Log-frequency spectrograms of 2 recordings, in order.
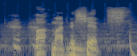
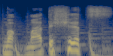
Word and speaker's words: Mateschitz: Nung namatay si Detrick, ang hirap bigkasin ng pangalan. Mateschitz. Mateschitz. Alam nyo na, madali lang yan. Alam nyo, tandaan nyo na siya, shits.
